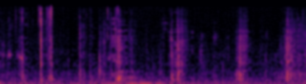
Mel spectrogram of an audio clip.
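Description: Crunching bites into a tea-flavoured snack, with a few sharp crisp cracks followed by quieter chewing. The sounds are faint and stand alone, with no talk.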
